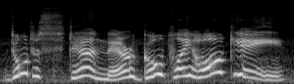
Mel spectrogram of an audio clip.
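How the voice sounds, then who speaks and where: A woman's voice: high voice, animated, quick pace, muffled recording. A woman doing a bellowing greedy crab boss. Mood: angry. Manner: bellowing, bossy. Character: greedy, loud male crab restaurant boss.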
